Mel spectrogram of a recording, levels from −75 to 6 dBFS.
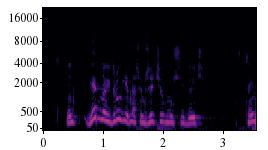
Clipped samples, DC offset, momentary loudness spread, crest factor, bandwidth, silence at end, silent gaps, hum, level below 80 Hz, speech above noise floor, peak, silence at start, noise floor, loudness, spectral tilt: under 0.1%; under 0.1%; 8 LU; 16 dB; 16.5 kHz; 0 s; none; none; -74 dBFS; 25 dB; -28 dBFS; 0.2 s; -69 dBFS; -45 LUFS; -6 dB/octave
